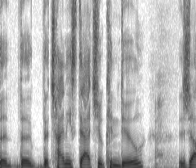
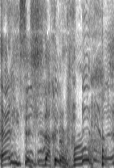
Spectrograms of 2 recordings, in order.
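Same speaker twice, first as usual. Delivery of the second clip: voice pushed very high, squeaky. Telling the others what he says, in a high-pitched voice. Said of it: "Your voice is so high on that".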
